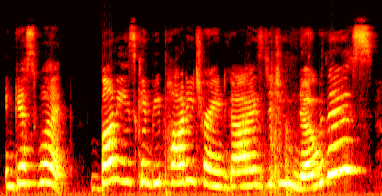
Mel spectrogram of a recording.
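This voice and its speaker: High-voiced woman guiding kids, slightly distant mic. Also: animated, moderate pace. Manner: enthusiastic, simple child-directed explaining. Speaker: animal shelter guide. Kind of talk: educational virtual tour for children. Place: indoor animal shelter rooms. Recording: distant mic, faint background noise.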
